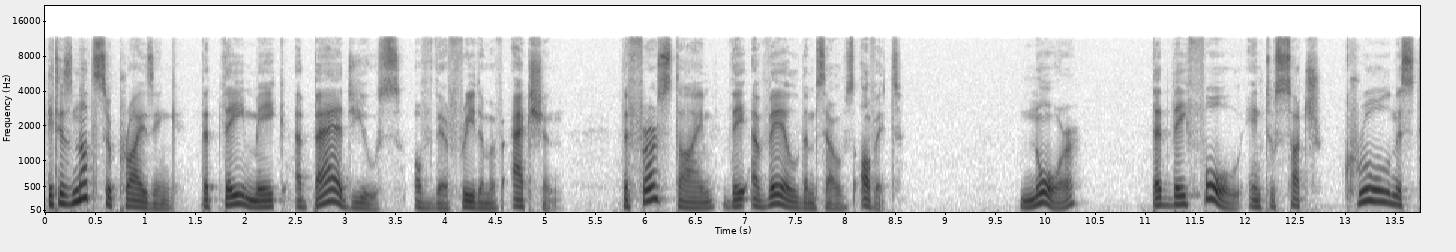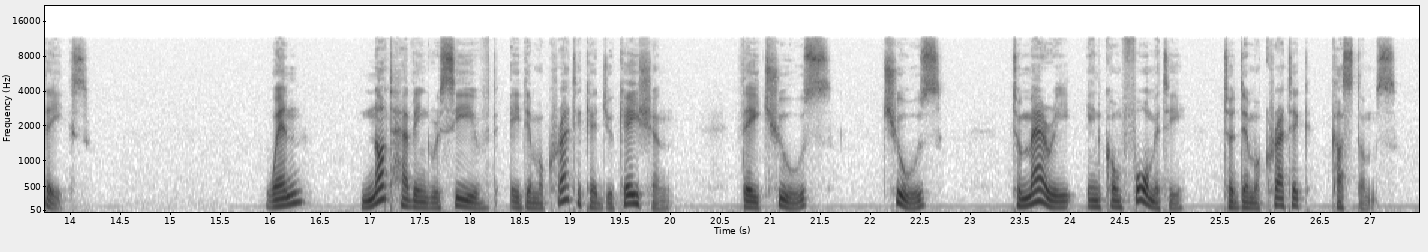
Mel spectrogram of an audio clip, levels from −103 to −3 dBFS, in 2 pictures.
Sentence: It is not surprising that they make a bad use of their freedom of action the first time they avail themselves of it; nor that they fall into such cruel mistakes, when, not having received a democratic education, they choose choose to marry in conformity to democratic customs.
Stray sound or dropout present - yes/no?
no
